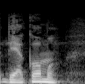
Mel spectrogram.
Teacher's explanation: Y con el acento en el cómo.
